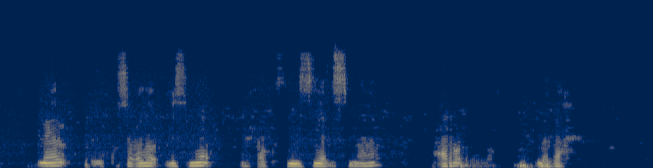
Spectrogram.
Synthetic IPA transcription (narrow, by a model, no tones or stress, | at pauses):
mɛːl | uːkʰʊ̥sɔʕðɔɗɪsmɔ | wɑħaːkʰʊ̥sɐmɛjsɛjaːɗɪsmɐha | ʕɑrˤɔ | mɐðɑħ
